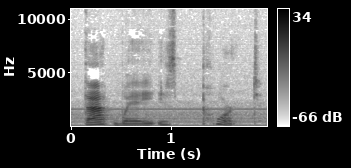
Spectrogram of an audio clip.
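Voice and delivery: slow, deliberate correction; slow sullen correction. Acted. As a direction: spell it out to the Count.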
